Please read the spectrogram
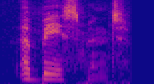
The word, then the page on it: abasement: American English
